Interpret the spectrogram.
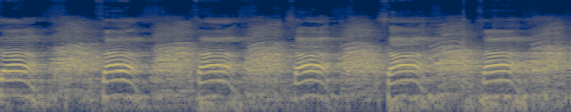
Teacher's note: সিটি উচ্চারণ হবে না, সা এই সিটিটা উচ্চারণ হবে না, তোতলা ভাব · সাটা তোতলা ভাব, জিভের ডগা নিচে দাঁতের গোড়ায় লাগাতে হবে, আর উপরের দাঁতের কিনারাটা জিভে আসতে ঠেকাবেন একটু উপরে, দাঁতের মানে জিভের ডগার একটু উপরে।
